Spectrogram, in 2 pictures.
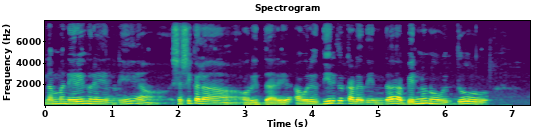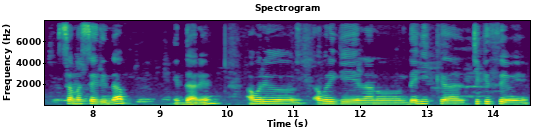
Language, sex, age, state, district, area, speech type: Kannada, female, 60+, Karnataka, Udupi, rural, spontaneous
